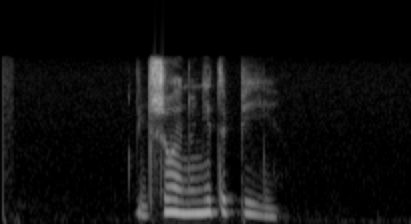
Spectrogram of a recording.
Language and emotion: Russian, angry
